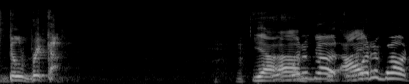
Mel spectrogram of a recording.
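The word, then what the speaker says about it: Billerica: all over the place I live next to a town that is spelled b i l l e r i CA now a normal person looking that would think it was uh Boler no it's Bela yeah what about what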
